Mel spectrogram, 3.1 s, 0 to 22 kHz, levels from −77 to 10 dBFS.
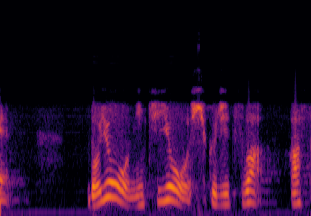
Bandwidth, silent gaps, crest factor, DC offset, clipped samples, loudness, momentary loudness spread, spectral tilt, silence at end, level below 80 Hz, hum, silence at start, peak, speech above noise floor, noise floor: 10 kHz; none; 16 dB; under 0.1%; under 0.1%; -22 LUFS; 7 LU; -6.5 dB/octave; 0.05 s; -64 dBFS; none; 0 s; -8 dBFS; 32 dB; -54 dBFS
